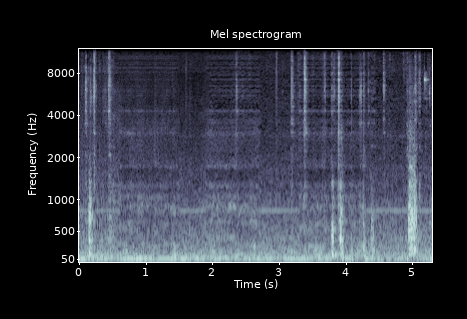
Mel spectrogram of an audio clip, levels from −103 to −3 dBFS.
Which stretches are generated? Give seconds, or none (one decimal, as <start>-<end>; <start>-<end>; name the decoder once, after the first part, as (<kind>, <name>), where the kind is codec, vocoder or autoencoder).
0.6-1.5 (codec, SNAC); 1.9-2.7; 3.3-4.3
